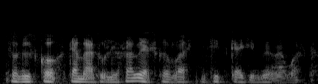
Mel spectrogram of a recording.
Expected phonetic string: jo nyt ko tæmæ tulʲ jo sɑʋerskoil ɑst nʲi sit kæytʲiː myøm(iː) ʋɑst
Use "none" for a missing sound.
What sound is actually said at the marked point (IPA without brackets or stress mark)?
æː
